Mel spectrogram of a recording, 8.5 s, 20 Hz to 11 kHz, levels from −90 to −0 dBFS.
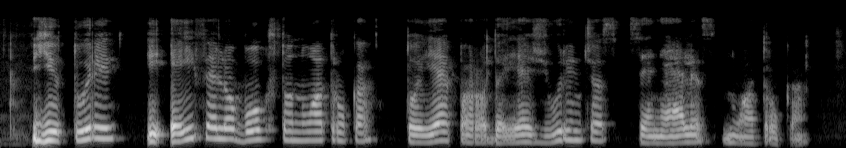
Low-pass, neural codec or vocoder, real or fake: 7.2 kHz; codec, 16 kHz, 16 kbps, FreqCodec, smaller model; fake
